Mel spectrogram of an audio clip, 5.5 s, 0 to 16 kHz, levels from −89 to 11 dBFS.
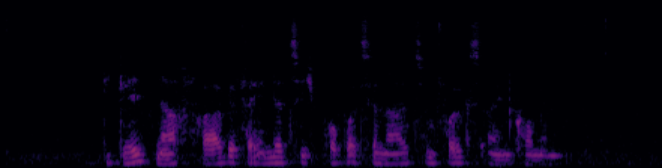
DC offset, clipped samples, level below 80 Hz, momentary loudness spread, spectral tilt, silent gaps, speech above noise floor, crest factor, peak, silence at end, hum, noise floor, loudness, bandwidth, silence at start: under 0.1%; under 0.1%; under -90 dBFS; 8 LU; -5 dB/octave; none; 21 dB; 20 dB; -40 dBFS; 0 s; none; -80 dBFS; -59 LUFS; 11.5 kHz; 0.05 s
